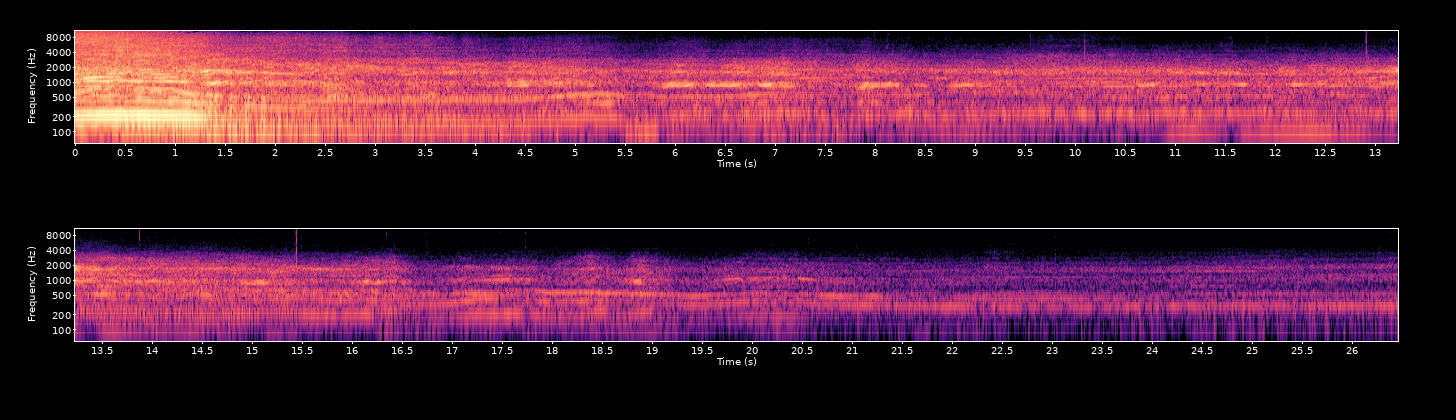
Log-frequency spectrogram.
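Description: A snowmobile engine drones and revs unevenly, loud at first and fading into the distance.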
